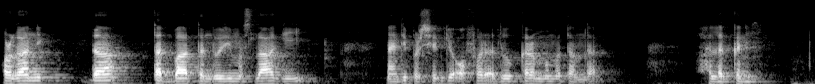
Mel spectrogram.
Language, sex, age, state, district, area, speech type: Manipuri, male, 30-45, Manipur, Thoubal, rural, read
